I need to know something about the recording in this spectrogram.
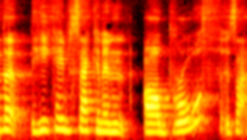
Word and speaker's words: Arbroath: He said that he came second in Arbroath. Is that how you say it? Yeah, Arbroath?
